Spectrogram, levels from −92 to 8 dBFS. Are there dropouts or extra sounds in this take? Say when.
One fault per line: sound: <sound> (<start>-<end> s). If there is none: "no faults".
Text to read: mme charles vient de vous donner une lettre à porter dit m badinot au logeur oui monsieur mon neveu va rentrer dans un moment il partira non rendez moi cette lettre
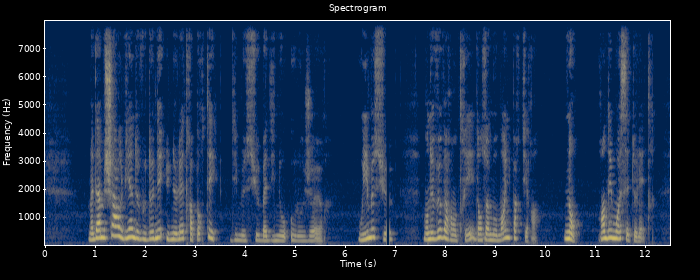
sound: dropout (6.8-6.9 s)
